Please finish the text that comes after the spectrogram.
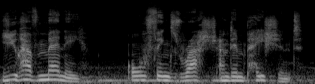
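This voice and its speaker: An actress playing a stern, solemn ancient guardian spirit in a video game, formal, stately and reproving. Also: female voice, on the low side, measured pace, background noise, lightly acted. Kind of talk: archaic, formal game drama. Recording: music playing behind the voice.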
